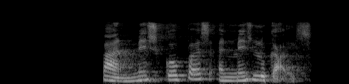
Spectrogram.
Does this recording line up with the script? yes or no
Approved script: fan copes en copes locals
no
